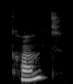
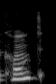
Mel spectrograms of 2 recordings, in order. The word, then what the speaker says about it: comte: you say it, but it's Count, but like Comte, like Comte, French. Oh. I am not a Frenchman, nor am I a French woman, so I'm guessing. But either way, the Comte de Saint Germain was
